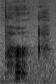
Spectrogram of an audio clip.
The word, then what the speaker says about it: PERC: by the it goes by the acronym perk perk perk p-e-r p-e-r-c prc that's right um let's talk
